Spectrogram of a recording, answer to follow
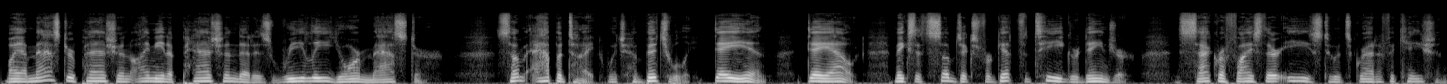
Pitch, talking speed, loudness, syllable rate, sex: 125 Hz, 145 wpm, -19 LUFS, 4.7 syllables/s, male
